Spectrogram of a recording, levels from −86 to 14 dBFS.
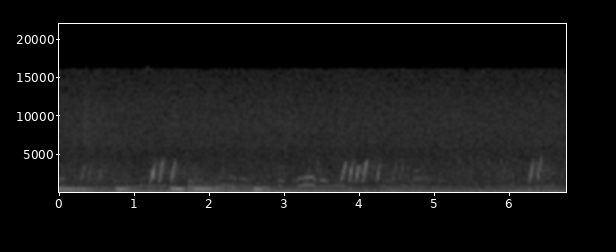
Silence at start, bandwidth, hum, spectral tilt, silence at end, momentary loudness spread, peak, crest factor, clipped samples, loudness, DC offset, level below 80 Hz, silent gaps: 0 s; 16.5 kHz; none; -4 dB/octave; 0 s; 6 LU; -26 dBFS; 18 dB; under 0.1%; -44 LUFS; under 0.1%; -52 dBFS; none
